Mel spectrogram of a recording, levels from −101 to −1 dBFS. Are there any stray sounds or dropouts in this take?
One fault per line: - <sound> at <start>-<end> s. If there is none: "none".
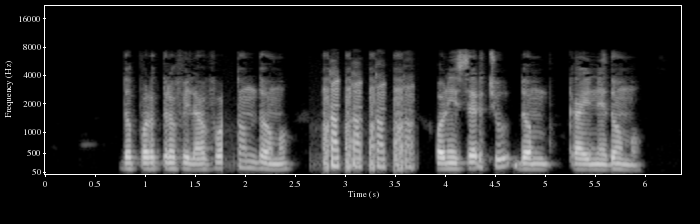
- dropout at 1.8-1.9 s
- laugh at 2.8-3.7 s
